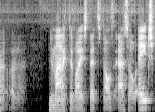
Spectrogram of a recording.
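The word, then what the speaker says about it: SOH: an acronym or a mnemonic device that spells S-O-H, pronounced so.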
